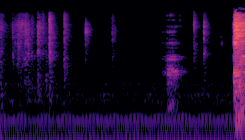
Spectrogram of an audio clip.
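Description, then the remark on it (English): A sudden, loud, sharp sneeze bursts out at the very end in a bathroom, preceded by a series of soft, brief rustly puffs like quick sniffles or breaths. “Bless you!”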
